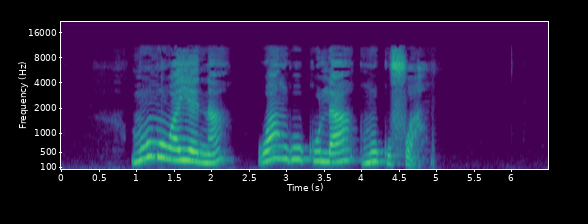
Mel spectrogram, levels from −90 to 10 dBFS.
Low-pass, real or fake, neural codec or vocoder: 10.8 kHz; real; none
